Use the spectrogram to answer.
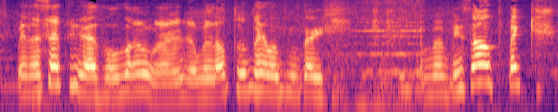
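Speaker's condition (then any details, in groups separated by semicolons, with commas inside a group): Multiple sclerosis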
